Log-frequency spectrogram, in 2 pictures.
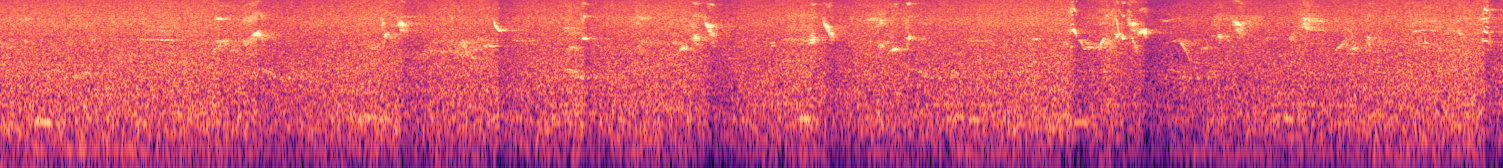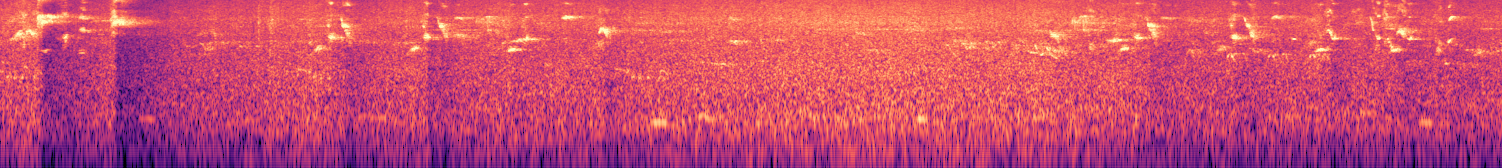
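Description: Many short, high bird chirps and calls scattered throughout, over a steady rushing background noise.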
